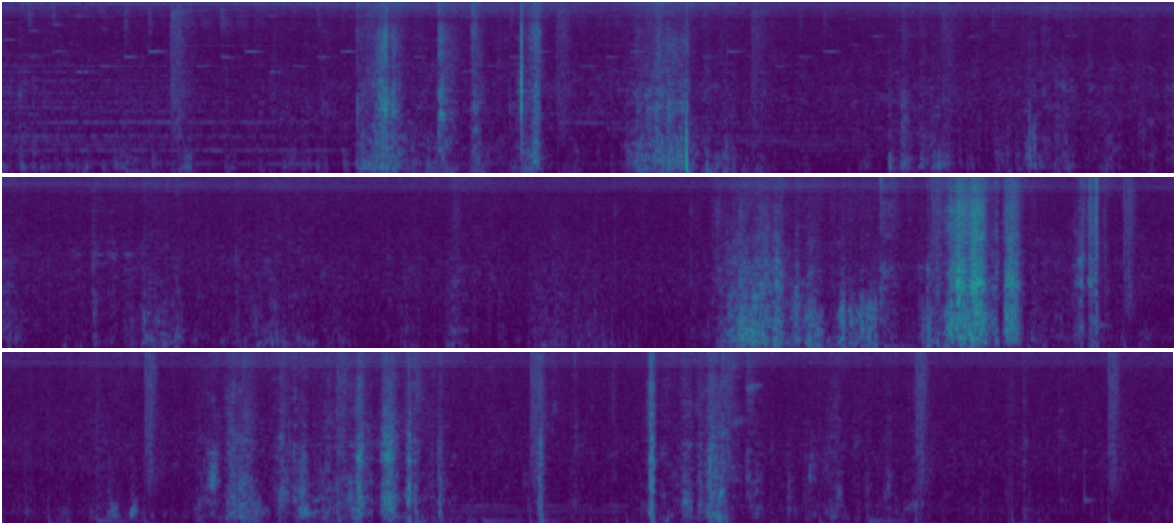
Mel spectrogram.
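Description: Green fine-line tape being peeled off its roll and pressed onto a metal motorcycle gas tank, in irregular short bursts with handling noise. The longest, loudest stretch comes a little past the middle.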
